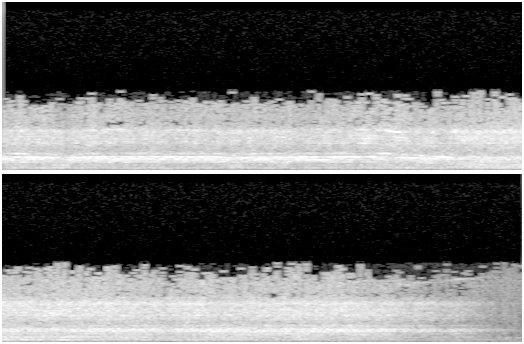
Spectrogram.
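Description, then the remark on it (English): A locomotive roars by with a heavy, continuous rumble while its whistle wails for the first several seconds, then the thundering noise fades away at the end. “The thunderous locomotive, McGregor, transfixed with horror, and the eerie, gesticulating thing. And then the engine was upon it.”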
